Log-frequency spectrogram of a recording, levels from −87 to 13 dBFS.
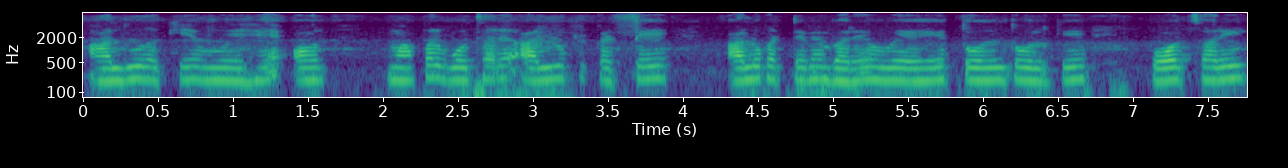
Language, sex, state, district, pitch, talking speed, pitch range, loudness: Hindi, male, Rajasthan, Jaipur, 195 Hz, 175 wpm, 190-205 Hz, -20 LUFS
